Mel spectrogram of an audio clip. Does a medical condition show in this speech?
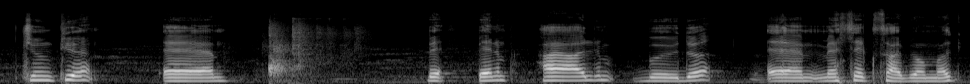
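Yes: cerebral palsy; premature birth, about 18 operations; wheelchair user, now stepping, intensive physiotherapy, occupational therapy; previously nonverbal, now speaks with everyone.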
